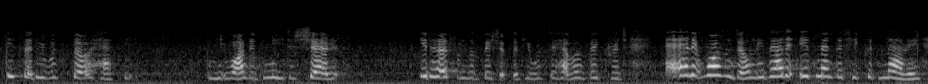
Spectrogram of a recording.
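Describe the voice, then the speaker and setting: A woman playing a frightened, distraught young daughter in a radio drama, halting, stammering and tearful as she answers her stern father. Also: sits high, natural voice. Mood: hesitant, fearful. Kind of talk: 1940s radio drama acting. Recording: muffled, noisy old radio recording.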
